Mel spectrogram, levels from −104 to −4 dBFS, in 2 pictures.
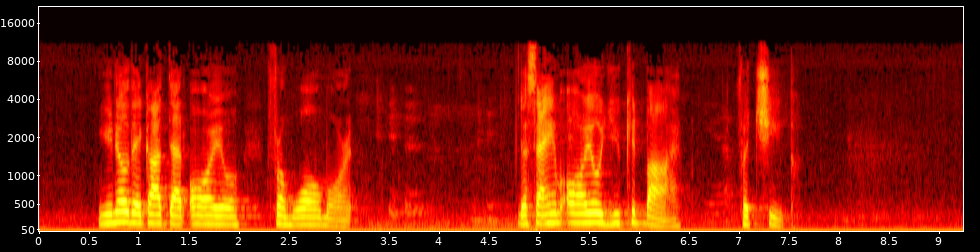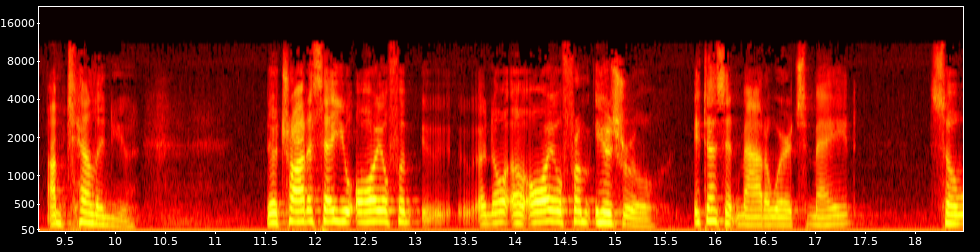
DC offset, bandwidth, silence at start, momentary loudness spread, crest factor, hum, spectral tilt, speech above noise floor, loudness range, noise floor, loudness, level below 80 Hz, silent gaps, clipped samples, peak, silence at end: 0.4%; 11.5 kHz; 0.6 s; 16 LU; 18 dB; none; -5.5 dB/octave; 35 dB; 9 LU; -63 dBFS; -28 LUFS; -58 dBFS; none; under 0.1%; -10 dBFS; 0 s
